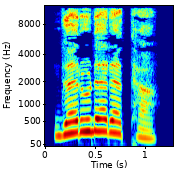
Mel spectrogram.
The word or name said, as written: ಗರುಡರಥ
